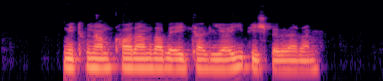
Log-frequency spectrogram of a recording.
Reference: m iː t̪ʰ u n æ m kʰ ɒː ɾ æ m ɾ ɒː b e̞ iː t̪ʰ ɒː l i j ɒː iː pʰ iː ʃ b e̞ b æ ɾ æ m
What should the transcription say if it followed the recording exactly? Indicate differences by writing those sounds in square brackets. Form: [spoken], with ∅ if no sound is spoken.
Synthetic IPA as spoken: m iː t̪ʰ u n æ m kʰ ɒː ɾ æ m ɾ ɒː b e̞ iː t̪ʰ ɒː l i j ɒː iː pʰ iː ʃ b e̞ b æ ɾ æ m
